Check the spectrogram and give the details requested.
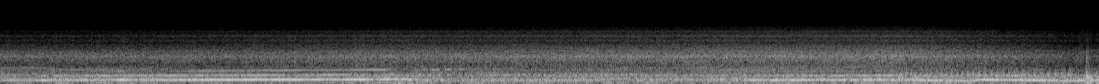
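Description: Peugeot 206's 1.6-litre four-cylinder engine pulling hard under full throttle, heard from on board. The engine note climbs for the first few seconds, dips briefly about four seconds in, holds steady, then wavers and drops near the end.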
